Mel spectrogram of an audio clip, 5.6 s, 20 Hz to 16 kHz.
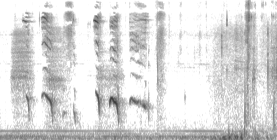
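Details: Two six-week-old Central Asian Shepherd Dog puppies outdoors on new ground in cold weather at 14F; several short rising-falling whines and yelps in the first two and a half seconds, then quieter shuffling and low rumbling noise.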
